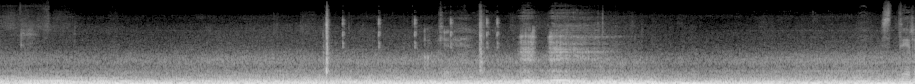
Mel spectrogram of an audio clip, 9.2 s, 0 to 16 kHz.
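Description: A 2023 Mitsubishi Xforce being driven, heard from inside the cabin as a constant loud low engine and road rumble, with a few faint creaks and ticks over it.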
